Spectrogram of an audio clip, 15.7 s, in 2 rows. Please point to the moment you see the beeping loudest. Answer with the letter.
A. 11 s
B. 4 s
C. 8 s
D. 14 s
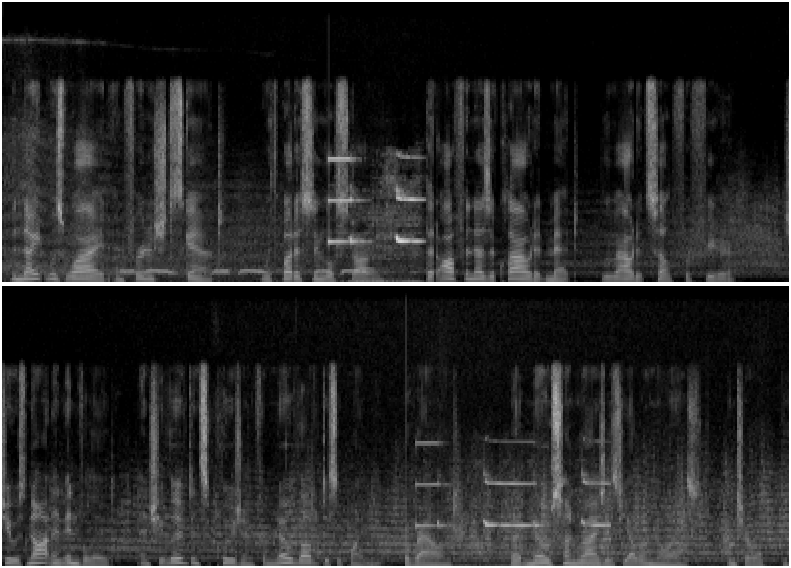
B.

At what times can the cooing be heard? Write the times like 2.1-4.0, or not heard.
1.1-3.7.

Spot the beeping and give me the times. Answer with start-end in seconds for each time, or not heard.
3.2-4.2, 11.9-13.9.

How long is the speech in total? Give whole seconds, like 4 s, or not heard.
16 s.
